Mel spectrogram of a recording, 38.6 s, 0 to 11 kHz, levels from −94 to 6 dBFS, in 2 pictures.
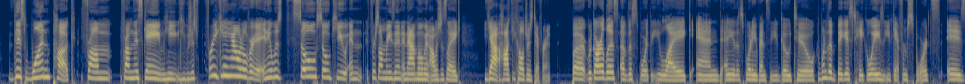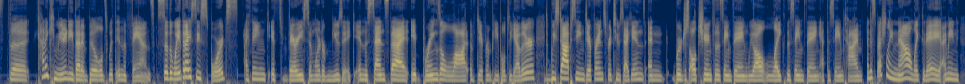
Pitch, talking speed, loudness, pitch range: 195 Hz, 210 wpm, -24 LUFS, 180-235 Hz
